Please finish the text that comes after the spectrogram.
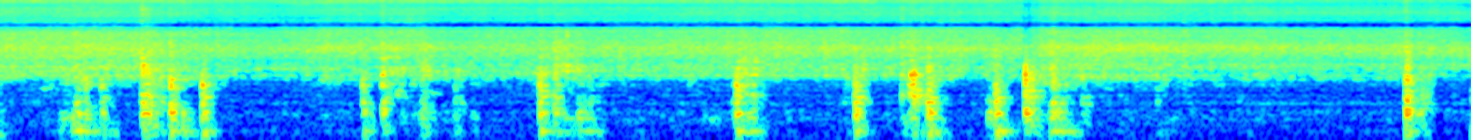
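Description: Broad beans (chikkudukaya) fry in a pan with onions, a steady close sizzle running throughout, broken by repeated scraping stirs and small spatters.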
